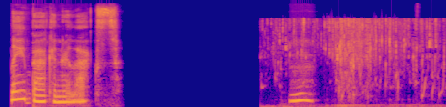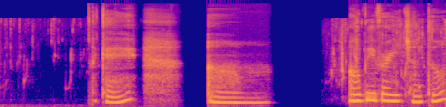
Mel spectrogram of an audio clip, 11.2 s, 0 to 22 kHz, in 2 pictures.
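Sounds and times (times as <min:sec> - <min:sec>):
speech: 0:00.1 - 0:01.5, 0:03.6 - 0:04.0, 0:06.9 - 0:07.5, 0:08.2 - 0:08.9, 0:09.9 - 0:11.1
water trickling and splashing while washing skin: 0:03.2 - 0:06.8, 0:09.6 - 0:11.1.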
